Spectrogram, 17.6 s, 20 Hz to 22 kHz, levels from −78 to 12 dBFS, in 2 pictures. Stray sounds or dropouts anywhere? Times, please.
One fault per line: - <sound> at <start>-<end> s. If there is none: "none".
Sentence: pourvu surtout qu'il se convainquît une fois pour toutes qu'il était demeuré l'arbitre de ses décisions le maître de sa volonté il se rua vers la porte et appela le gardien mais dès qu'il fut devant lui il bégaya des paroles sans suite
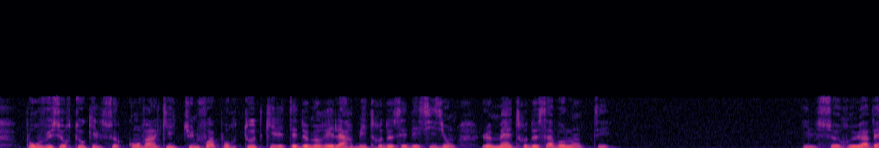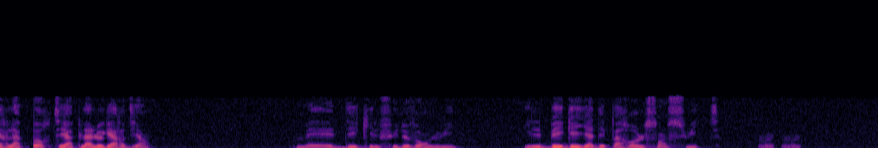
- dropout at 9.1-9.1 s
- laugh at 16.4-16.8 s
